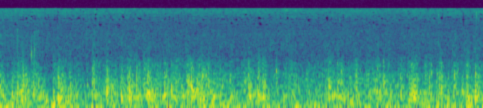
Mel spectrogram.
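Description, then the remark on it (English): Steady rain falls outdoors, a dense, even hiss with faint patters and gusty rumble underneath, continuous and fairly soft throughout, with no voices. “So I'm just going to hang around here for a few more minutes and wait to see if this rain stops, and then if it does, we'll just pop out and have a look around and see what's happening.”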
